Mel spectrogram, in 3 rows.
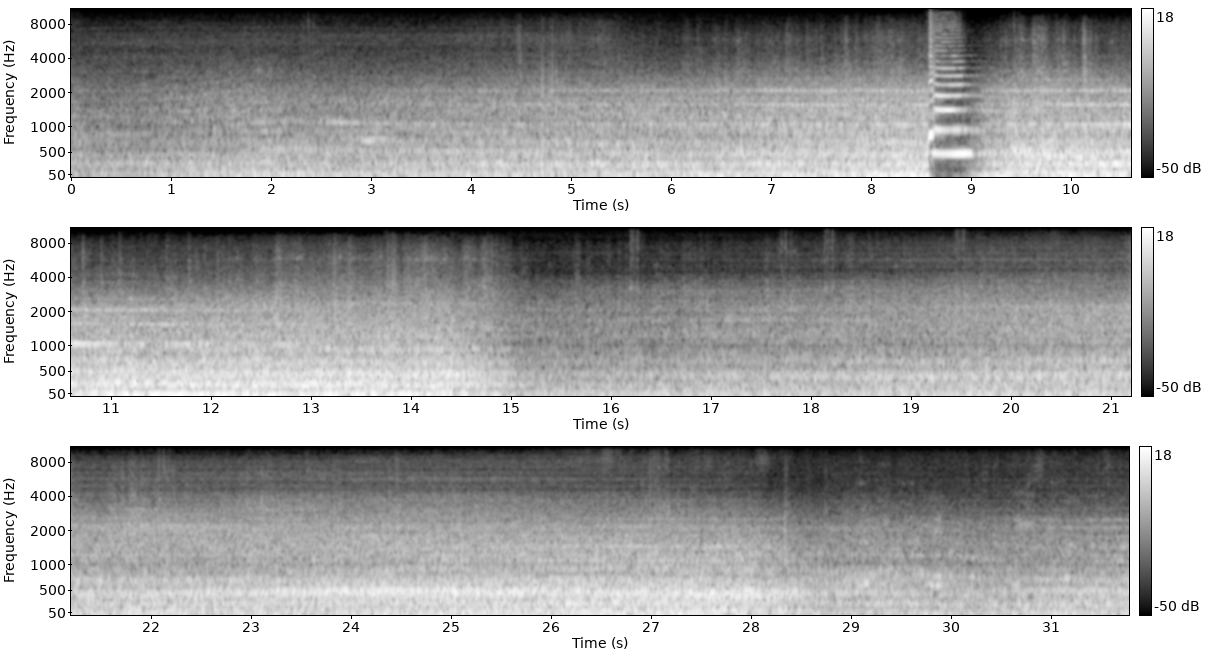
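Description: Preserved CIÉ 141 class diesel-electric locomotives B141 and B142 running, their EMD two-stroke engines working as they move, across several clips joined by abrupt cuts. There is a sharp click at the cut about nine seconds in.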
